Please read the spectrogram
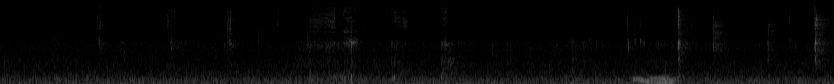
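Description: A person chewing and smacking their lips while eating, with scattered wet mouth clicks. There is a short hummed "mm" about six and a half seconds in.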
